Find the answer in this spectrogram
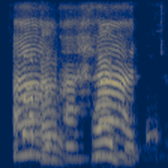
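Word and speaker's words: الأحد: Ya, makanya ditekaninnya di A-nya ya. Ahad. Bukan di alif lam nggak masuk hitungan. Di A-nya.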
